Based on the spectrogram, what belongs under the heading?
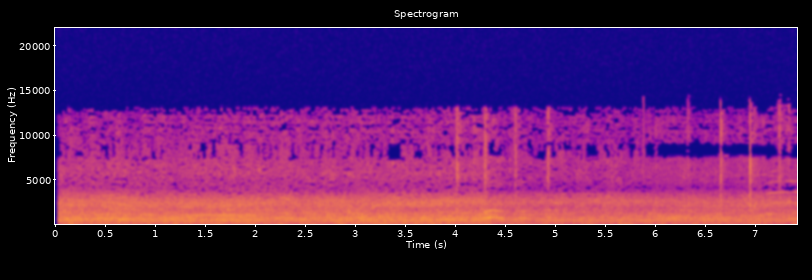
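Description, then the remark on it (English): A ballpark crowd at the Chicago White Sox home opener boos Pritzker and Lightfoot: a dense wash of low, sustained booing mixed with scattered sharp claps that stand out near the end. The level stays loud and even throughout. “Speaking of Chicago, Pritzker and Lightfoot were booed at the Chicago White Sox home opener.”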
